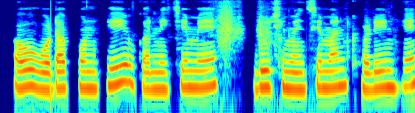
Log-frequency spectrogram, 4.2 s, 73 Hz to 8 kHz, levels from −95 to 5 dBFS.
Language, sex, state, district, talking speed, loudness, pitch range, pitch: Chhattisgarhi, female, Chhattisgarh, Jashpur, 175 wpm, -21 LUFS, 205-220 Hz, 210 Hz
